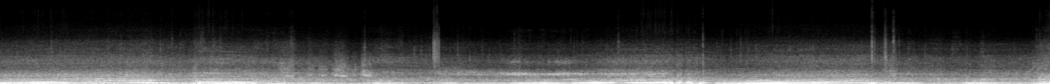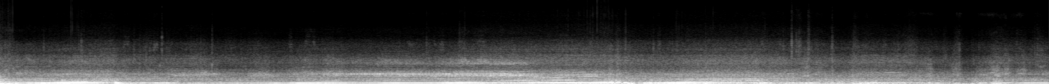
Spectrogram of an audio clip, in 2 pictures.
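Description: Tuned Porsche racing car's engine heard from inside the cabin at speed on a race track. Its pitch climbs and falls over and over through acceleration, gear changes and braking into corners, with a brief knock about halfway through.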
